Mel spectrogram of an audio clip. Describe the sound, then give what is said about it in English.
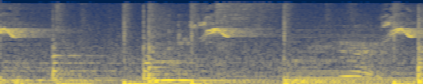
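Outdoors, a bird chirps in short, bright bursts about once a second, three calls in all, over a steady background hum with faint, low voice-like murmuring. “Bird sounds are real.”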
